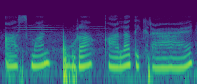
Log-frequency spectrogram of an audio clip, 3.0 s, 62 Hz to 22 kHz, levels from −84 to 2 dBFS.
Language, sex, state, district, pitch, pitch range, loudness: Hindi, female, Delhi, New Delhi, 225 Hz, 210-245 Hz, -20 LUFS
